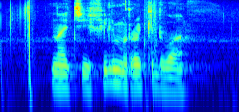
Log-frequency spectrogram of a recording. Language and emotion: Russian, neutral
